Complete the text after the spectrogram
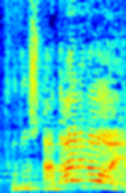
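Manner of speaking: high, loud, fervent preaching cry.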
